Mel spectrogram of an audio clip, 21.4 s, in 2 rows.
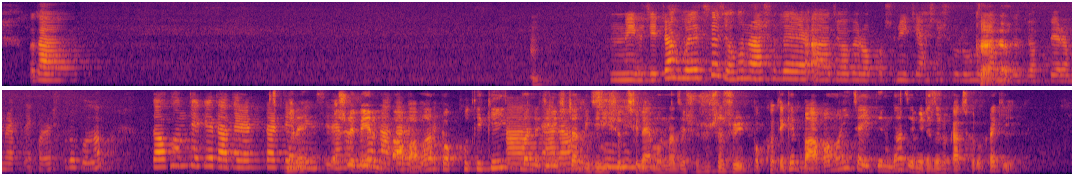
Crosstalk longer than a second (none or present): present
